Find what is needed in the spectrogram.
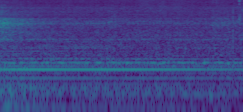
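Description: A quiet, held chord from the band playing through a concert PA, several steady notes sustained under a low rumble and fading slightly, in a pause between vocal lines.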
